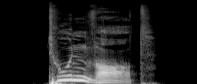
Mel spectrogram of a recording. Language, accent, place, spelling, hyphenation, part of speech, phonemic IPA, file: German, Germany, Berlin, Tunwort, Tun‧wort, noun, /ˈtuːnˌvɔʁt/, De-Tunwort.ogg
- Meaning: verb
